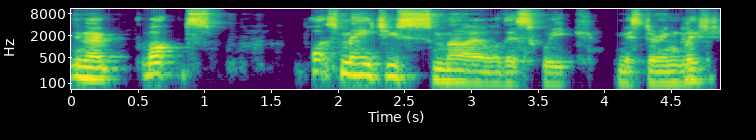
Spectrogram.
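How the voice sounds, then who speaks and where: Speaking at a very slow pace, a man uses a medium pitch with very wide swings. His voice is somewhat breathy. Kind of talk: casual chat.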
